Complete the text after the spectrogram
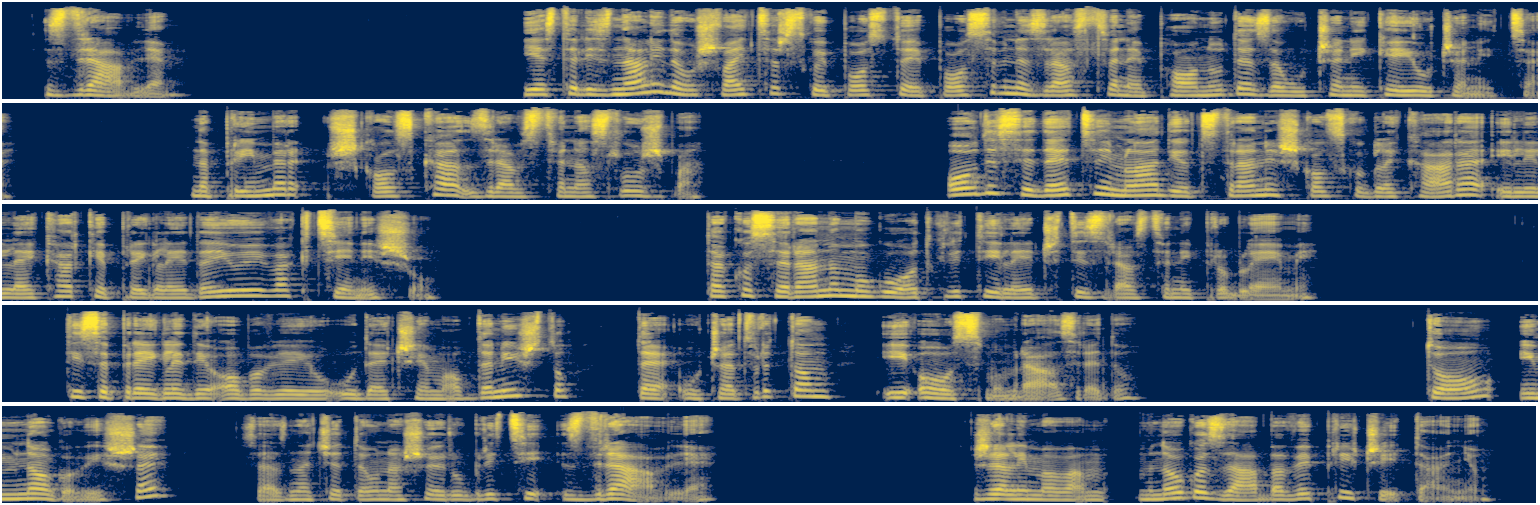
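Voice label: Serbian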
